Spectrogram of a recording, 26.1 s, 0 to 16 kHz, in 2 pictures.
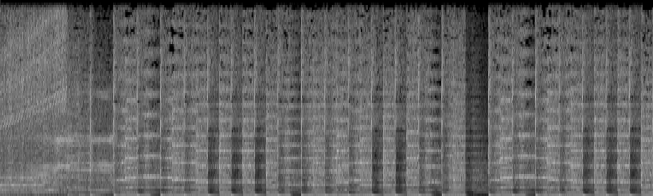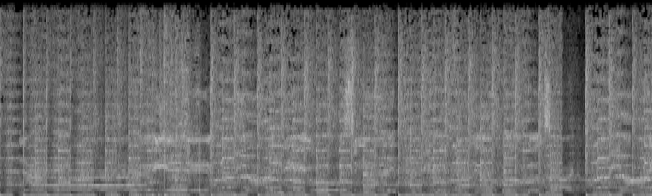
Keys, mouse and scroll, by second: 1.3 right click, 5.1 right click, 13.8 right click, 16.8 right click, 23.0 right click.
